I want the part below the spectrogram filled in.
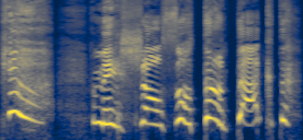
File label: victory, fr; cookierunwiki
